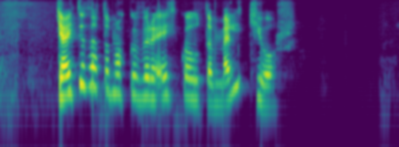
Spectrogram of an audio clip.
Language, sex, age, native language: Icelandic, female, 20-29, Icelandic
